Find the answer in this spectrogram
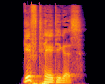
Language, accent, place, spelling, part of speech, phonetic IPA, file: German, Germany, Berlin, gifthältiges, adjective, [ˈɡɪftˌhɛltɪɡəs], De-gifthältiges.ogg
- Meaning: strong/mixed nominative/accusative neuter singular of gifthältig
